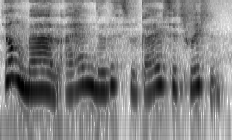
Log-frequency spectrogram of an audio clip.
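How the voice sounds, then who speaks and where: A woman's voice: high voice, fairly quick, warm tone, highs cut off, voice pushed up, natural voice. A woman voicing a pompous, politely evasive town mayor in a storybook, speaking formally. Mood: feigned sympathy.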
